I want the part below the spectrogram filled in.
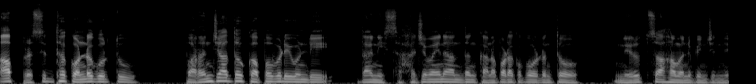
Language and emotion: Telugu, sad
